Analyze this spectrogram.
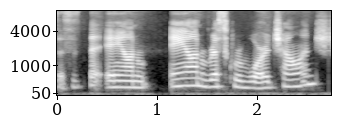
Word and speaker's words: Aon: Okay, so you won the how do you pronounce this? Is it the Aon Risk Reward Challenge? Aon Risk and Reward, yes.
